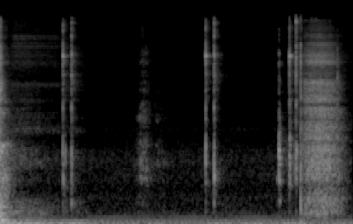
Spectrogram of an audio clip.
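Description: A few faint, isolated computer mouse clicks, spaced about a second apart, over a low steady hum.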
